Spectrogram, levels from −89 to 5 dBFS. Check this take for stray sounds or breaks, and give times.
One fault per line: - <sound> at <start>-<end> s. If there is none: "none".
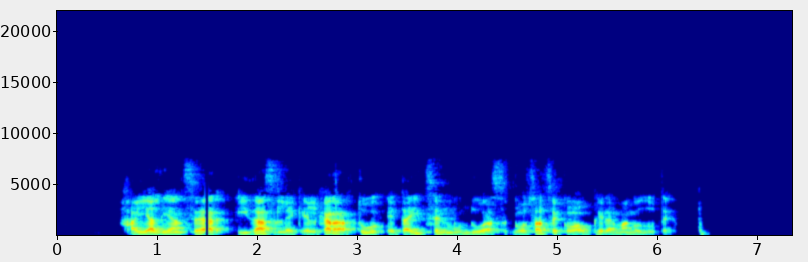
- dropout at 1.5-1.5 s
